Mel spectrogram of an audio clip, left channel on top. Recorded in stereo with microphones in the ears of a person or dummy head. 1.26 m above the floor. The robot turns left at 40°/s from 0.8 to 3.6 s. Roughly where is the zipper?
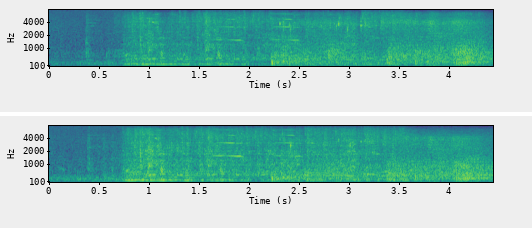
Ahead left.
